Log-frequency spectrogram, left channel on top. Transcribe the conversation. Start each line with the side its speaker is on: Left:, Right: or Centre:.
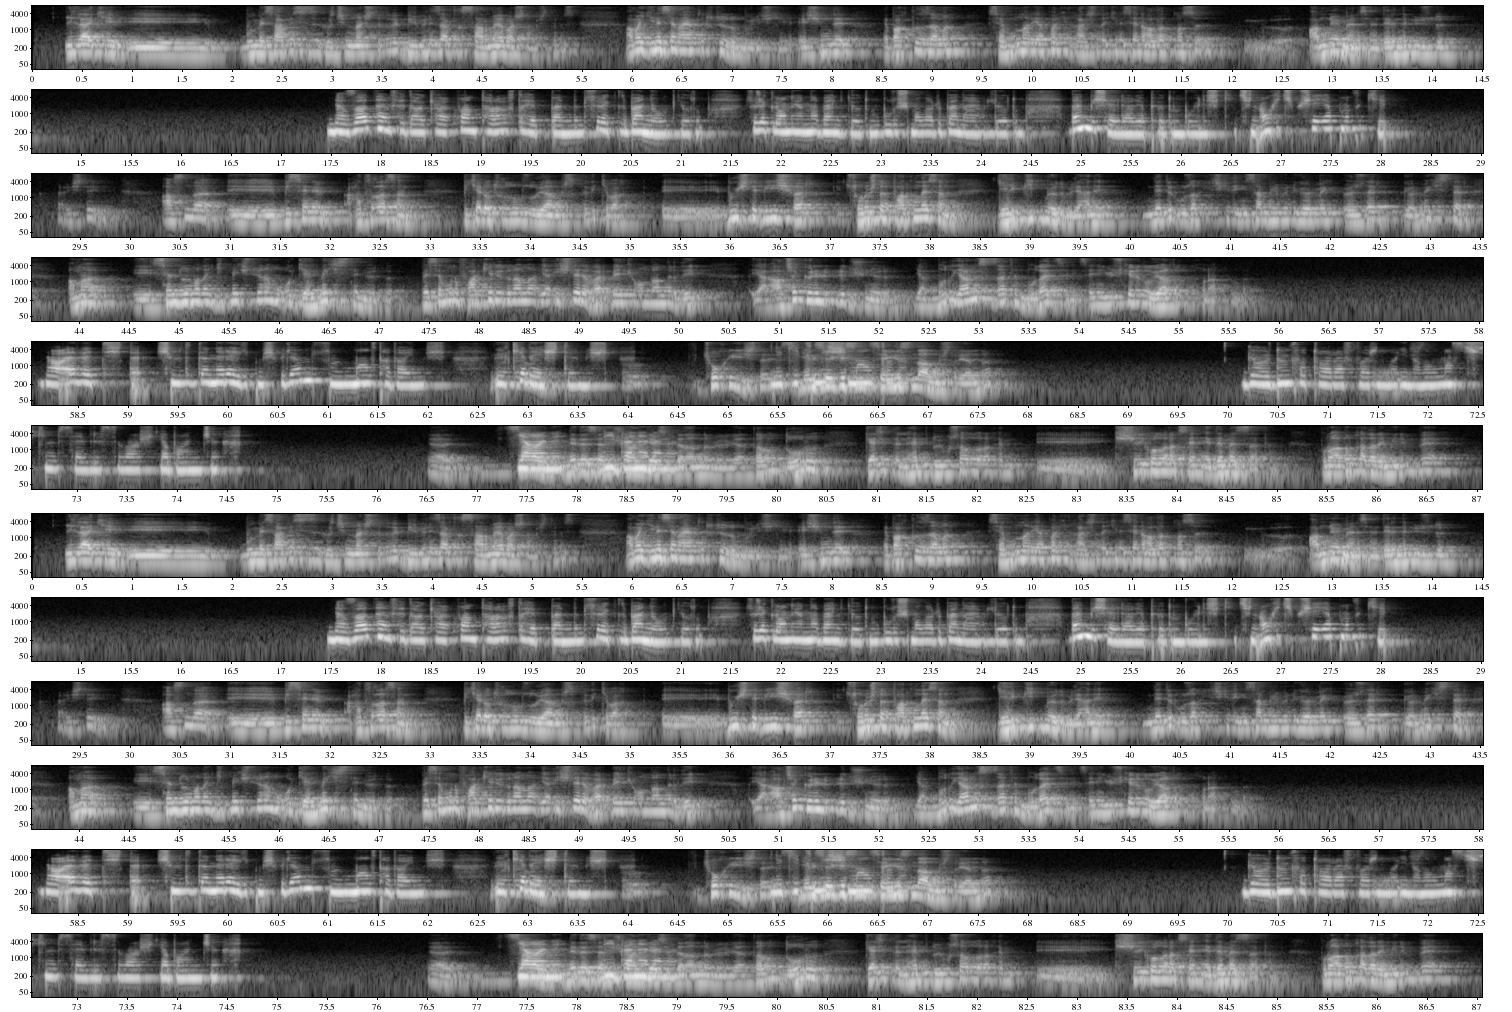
Right: İlla ki ee, bu mesafe sizi hırçınlaştırdı ve birbirinizi artık sarmaya başlamıştınız. Ama yine sen ayakta tutuyordun bu ilişkiyi. E şimdi e, baktığın zaman sen bunları yaparken karşındakinin seni aldatması e, anlıyorum yani seni derinden üzdü.
Centre: Ya zaten fedakar yapan taraf da hep bendim. Sürekli ben yol gidiyordum. Sürekli onun yanına ben gidiyordum. Buluşmaları ben ayarlıyordum. Ben bir şeyler yapıyordum bu ilişki için. O hiçbir şey yapmadı ki.
Right: Ya İşte aslında e, biz seni hatırlarsan bir kere oturduğumuzda uyarmıştık. Dedik ki bak e, bu işte bir iş var. E, Sonuçta farkındaysan gelip gitmiyordu bile. Hani nedir uzak ilişkide insan birbirini görmek, özler görmek ister. Ama e, sen durmadan gitmek istiyorsun ama o gelmek istemiyordu. Ve sen bunu fark ediyordun ama ya işleri var belki ondandır deyip ya alçak gönüllülükle düşünüyordun. Ya burada yalnızsın zaten buradaydı senin. Seni yüz kere de uyardık bu konu hakkında.
Centre: Ya evet işte. Şimdi de nereye gitmiş biliyor musun? Malta'daymış. Ülke
Right: Daha ne kadar
Centre: değiştirmiş.
Right: O Çok iyi işte.
Centre: Ya gitmiş
Right: Yeni sevgilisini,
Centre: Malta'da.
Right: sevgilisini de almıştır yanına.
Centre: Gördüm fotoğraflarını.
Right: Ee,
Centre: İnanılmaz
Right: işte.
Centre: çirkin bir sevgilisi var. Yabancı.
Right: Ya sana
Centre: Yani
Right: ne desem
Centre: bir
Right: şu
Centre: ben
Right: an
Centre: edemez.
Right: gerçekten anlamıyorum. Ya tamam doğru. Gerçekten hem duygusal olarak hem e, kişilik olarak seni edemez zaten. Buna adım kadar eminim ve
